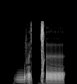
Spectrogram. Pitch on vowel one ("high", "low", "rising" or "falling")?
high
